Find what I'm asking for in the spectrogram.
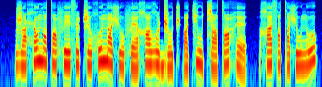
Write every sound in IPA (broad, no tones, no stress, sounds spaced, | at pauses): ʐ ɑ ħ ɔ n u tˤ u f e s ɘ ʈ͡ʂ e χʷ ɘ n ɑ ʃ o f ɛ χ ɑ ʁʷ ɘ ɖ͡ʐ o t͡ʃʼ ɑ t͡ɕ u t͡ɕ ɛ tˤ o h ɛ | χ a s ɘ tˤ ɘ ʃ u n o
